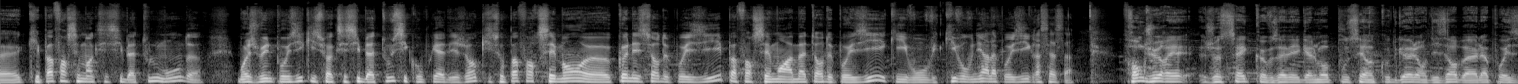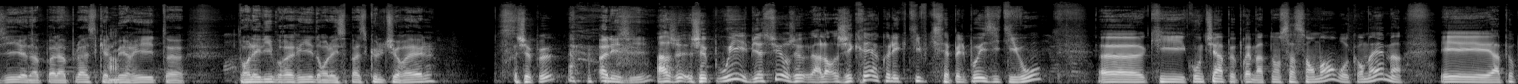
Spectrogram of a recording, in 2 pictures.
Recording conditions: busy venue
